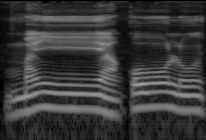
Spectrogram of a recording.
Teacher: jadi suara nunnya hilang langsung masuk kepada ya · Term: Idgham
